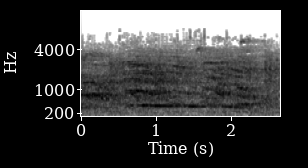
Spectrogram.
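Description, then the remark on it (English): A large indoor home crowd at a basketball game sends up a steady, unhappy roar of grumbling and jeers, loud and sustained with no pauses, reacting to a foul whistled against Raven Thomas, his fourth. “Not to the delight of the hometown crowd here.”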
